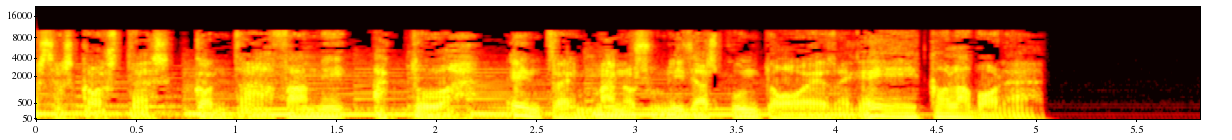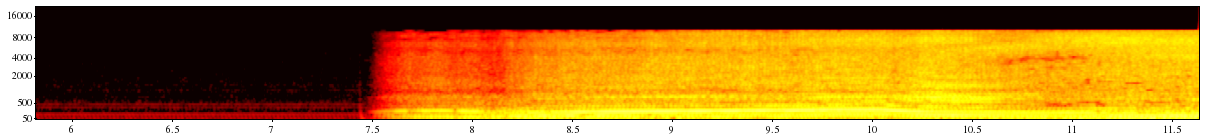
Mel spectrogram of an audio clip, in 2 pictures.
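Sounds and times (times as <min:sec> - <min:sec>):
speech: 0:00.0 - 0:05.1
car engine revving: 0:07.5 - 0:11.6.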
